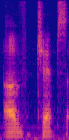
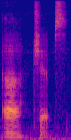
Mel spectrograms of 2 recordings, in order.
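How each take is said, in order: First: The word 'of' keeps its V sound. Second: The word 'of' is reduced to 'uh'. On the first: "Instead of of chips" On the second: "the word of sometimes literally just becomes uh"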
